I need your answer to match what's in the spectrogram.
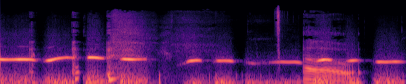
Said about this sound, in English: I also thought it was going to say once they joined a group of people also whistling. Everyone's whistling the same. So it's like the Kill Bill.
